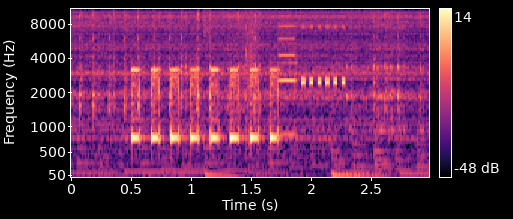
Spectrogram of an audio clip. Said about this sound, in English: It was around this time that computer companies started to be much more intentional about what these devices sounded like, and that included the noises they made when you turned them on.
